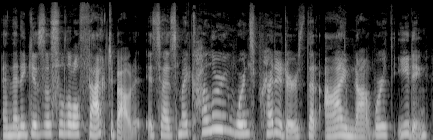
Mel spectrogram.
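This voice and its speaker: A woman's voice: on the high side, sing-song, brisk. A young woman reading a picture book aloud to children, with a sing-song, coaxing way of asking the listeners questions. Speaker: children's storytime reader.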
